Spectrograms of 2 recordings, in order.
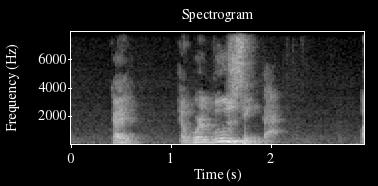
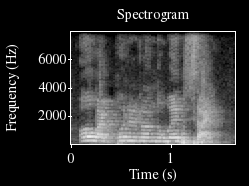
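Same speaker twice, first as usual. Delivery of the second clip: mocking quote; 8 semitones higher, 7 dB louder than usual. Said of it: "coming over here and saying".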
